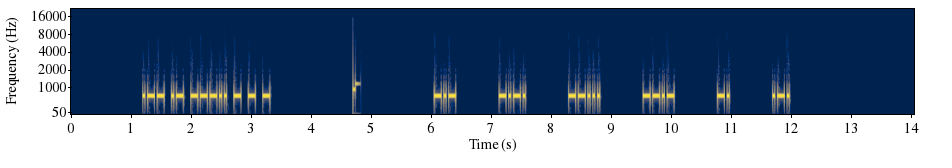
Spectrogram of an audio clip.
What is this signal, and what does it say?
Morse code, heard as a keyed tone, about 30 wpm, spaced as for 15 wpm, 700 Hz. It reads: WA8TTT KC7QNR
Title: USA Call Signs - 6 Characters - 6x Character Spacing - 30wpm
